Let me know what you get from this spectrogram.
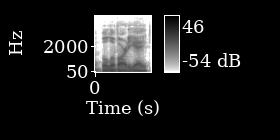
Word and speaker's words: Boulevardier: And now the uh, Boulevardier.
